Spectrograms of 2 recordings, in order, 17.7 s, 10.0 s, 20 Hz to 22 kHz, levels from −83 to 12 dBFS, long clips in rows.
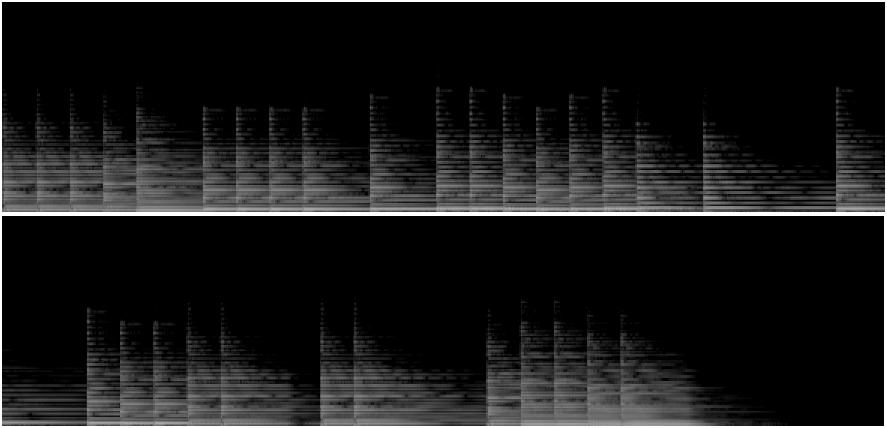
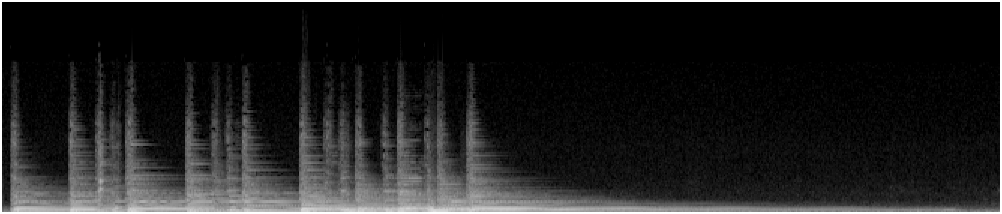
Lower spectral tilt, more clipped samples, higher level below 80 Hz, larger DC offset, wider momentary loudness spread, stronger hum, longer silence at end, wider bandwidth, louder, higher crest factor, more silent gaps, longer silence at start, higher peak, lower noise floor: second, -4.5 dB/octave vs -7 dB/octave; second, under 0.1% vs 0.1%; second, -56 dBFS vs -46 dBFS; neither; second, 14 LU vs 23 LU; neither; first, 1.7 s vs 0.45 s; first, 12.5 kHz vs 11 kHz; second, -28 LUFS vs -12 LUFS; about the same, 14 dB vs 14 dB; neither; about the same, 0 s vs 0 s; second, -14 dBFS vs 0 dBFS; first, -69 dBFS vs -37 dBFS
